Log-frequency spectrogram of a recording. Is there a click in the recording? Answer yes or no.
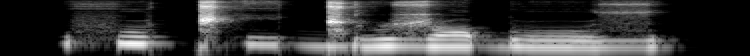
yes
